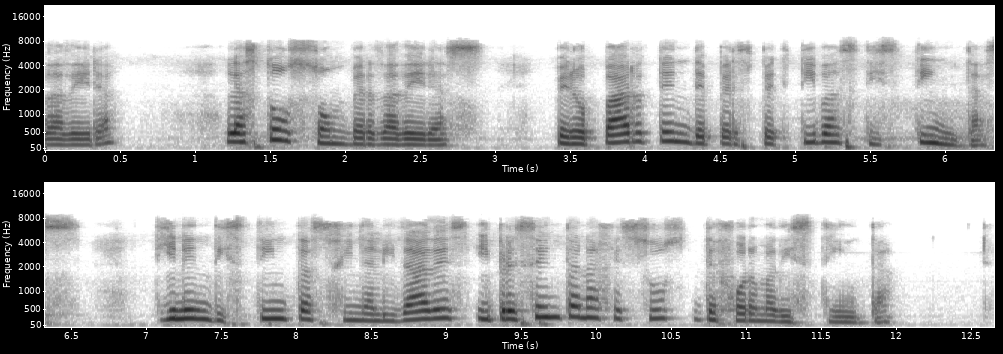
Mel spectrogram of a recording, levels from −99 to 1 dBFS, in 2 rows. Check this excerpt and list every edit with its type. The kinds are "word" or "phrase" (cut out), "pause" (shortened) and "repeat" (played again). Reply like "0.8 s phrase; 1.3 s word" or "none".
none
